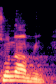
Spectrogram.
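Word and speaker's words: tsunami: দেখো সুনামি কিন্তু আমরা যখন প্রোনাউন্স করছি এস আসছে কিন্তু টি দিয়ে শুরু, TSU NAMI, সুনামি।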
